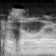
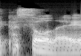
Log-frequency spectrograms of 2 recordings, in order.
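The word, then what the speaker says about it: pozole: recipe in there um or i should say pisole it's i know i was pronounced that it's more of an s sound to it even though it's spelled with a z um it's a fantastic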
